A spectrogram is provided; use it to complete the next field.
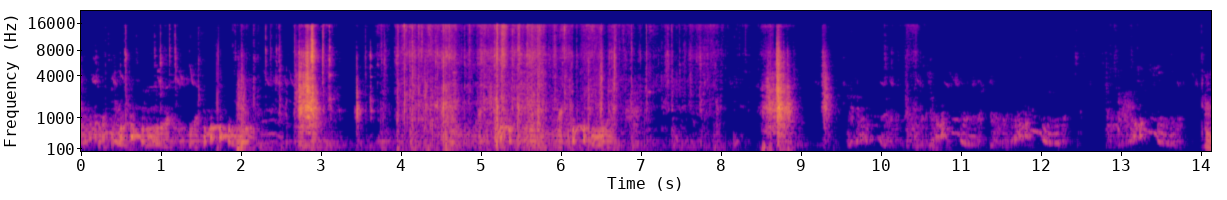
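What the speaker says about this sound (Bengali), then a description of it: "তিন পিস রাজশাহী গিরিবাজ," Three male Rajshahi Giribaj pigeons cooing close by in soft, rolling bursts, with occasional wing flutters and small rustles between calls.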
